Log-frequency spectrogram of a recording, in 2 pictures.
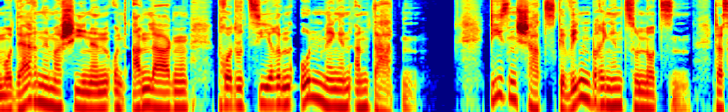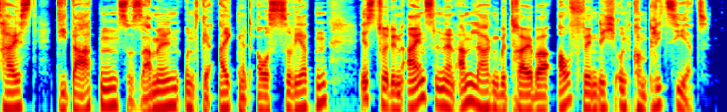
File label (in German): Werbung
